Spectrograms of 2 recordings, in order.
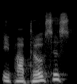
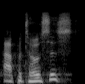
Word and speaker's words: apoptosis: cause programmed cell death also known as apoptosis or apoptosis depending what school of medical pronunciation you come from and they cause dna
